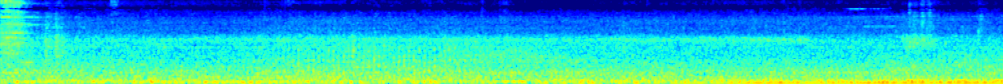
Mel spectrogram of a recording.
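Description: A train running on the rails: a steady rumble and rolling noise that swells slightly near the end.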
